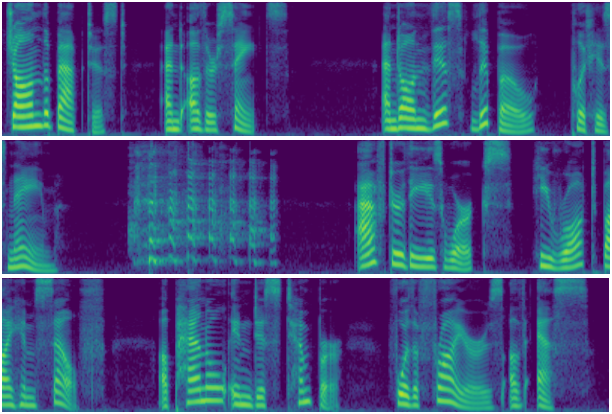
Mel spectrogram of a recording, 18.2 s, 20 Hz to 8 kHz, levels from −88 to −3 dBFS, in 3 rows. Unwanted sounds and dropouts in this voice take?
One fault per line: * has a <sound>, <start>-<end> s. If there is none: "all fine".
* has a laugh, 7.3-8.9 s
